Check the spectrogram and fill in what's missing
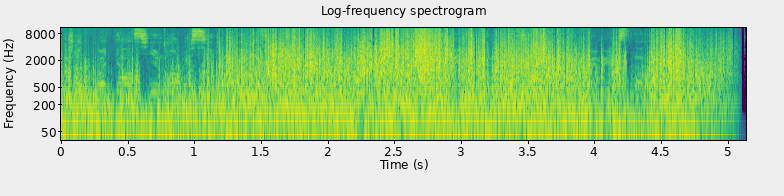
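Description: Strong wind buffets the microphone while fishing outdoors, a loud continuous roar with gusty thumps that cuts off abruptly at the end.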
